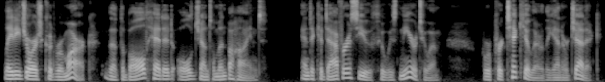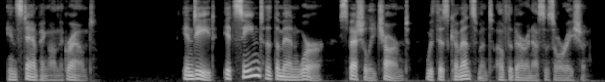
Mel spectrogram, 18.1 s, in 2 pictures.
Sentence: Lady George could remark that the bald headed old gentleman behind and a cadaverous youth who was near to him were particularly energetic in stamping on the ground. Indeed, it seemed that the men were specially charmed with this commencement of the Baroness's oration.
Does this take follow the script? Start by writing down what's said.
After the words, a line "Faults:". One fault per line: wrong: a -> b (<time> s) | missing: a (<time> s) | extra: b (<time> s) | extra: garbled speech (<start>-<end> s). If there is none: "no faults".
Lady George could remark that the bald headed old gentleman behind and a cadaverous youth who was near to him were particularly energetic in stamping on the ground. Indeed, it seemed that the men were specially charmed with this commencement of the Baroness's oration.
Faults:
no faults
